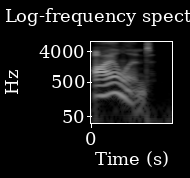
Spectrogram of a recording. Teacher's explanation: Entirely dropping the L or island, completely ignoring the S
